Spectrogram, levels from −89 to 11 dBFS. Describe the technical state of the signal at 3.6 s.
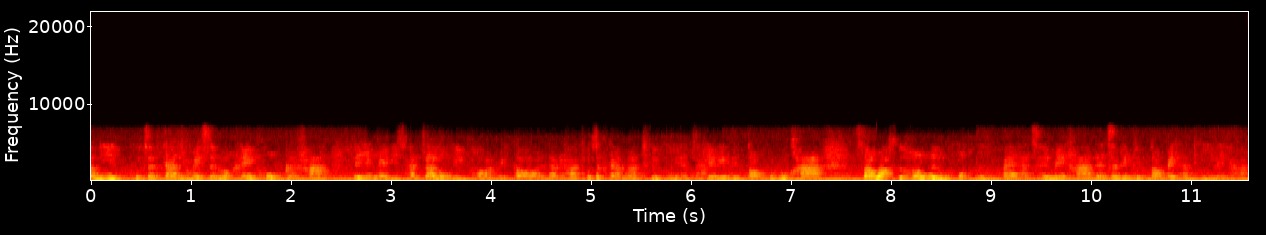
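At 3.6 s, an AMR rate drop is under way, spanning 2.76 to 6.33 s. The speech turns rough and synthetic, with no gap or band loss. This fits a fall to the lowest 6.6 kbit/s mode.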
